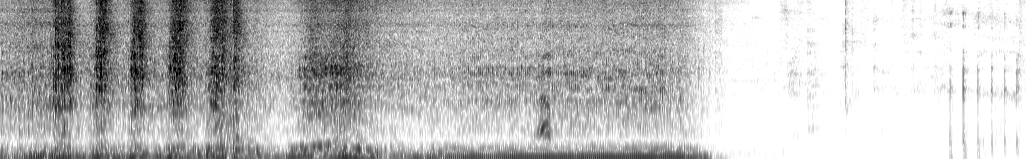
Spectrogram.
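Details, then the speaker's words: Shop car started, smoking at first from fuel collected in the exhaust pipe while the harness was unplugged; it catches, revs up and down, then holds a steady fast idle and runs cleanly; it sounds all right. "It's smoking. >> All the fuel that's been collected in the demo pipe and I didn't have the harness plug in. >> Sounds all right to me."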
